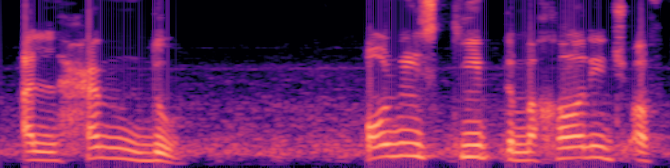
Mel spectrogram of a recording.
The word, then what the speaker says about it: الحمد: The ha, the makharaj is from the center of the throat. Alhamdu. Do not say alhamdu. Alhamdu, that is a different letter. Ha and ha. Ha is pronounced with a more heavy tone, and this is pronounced with a thinner tone.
